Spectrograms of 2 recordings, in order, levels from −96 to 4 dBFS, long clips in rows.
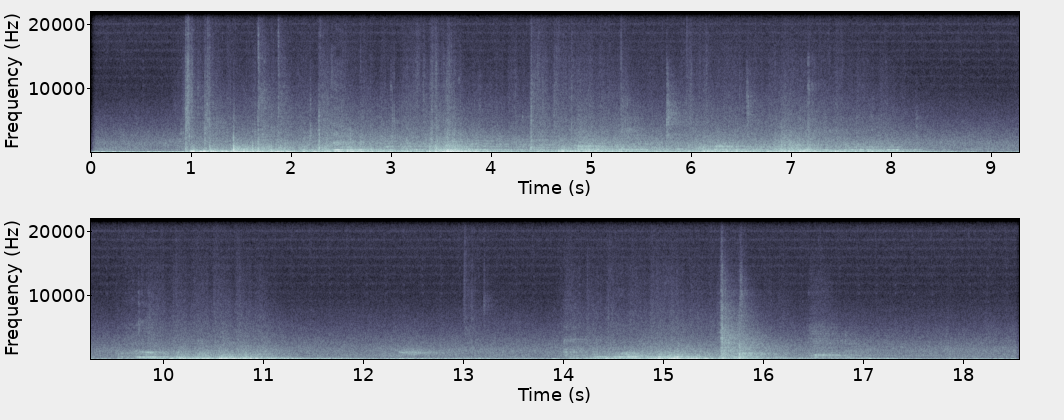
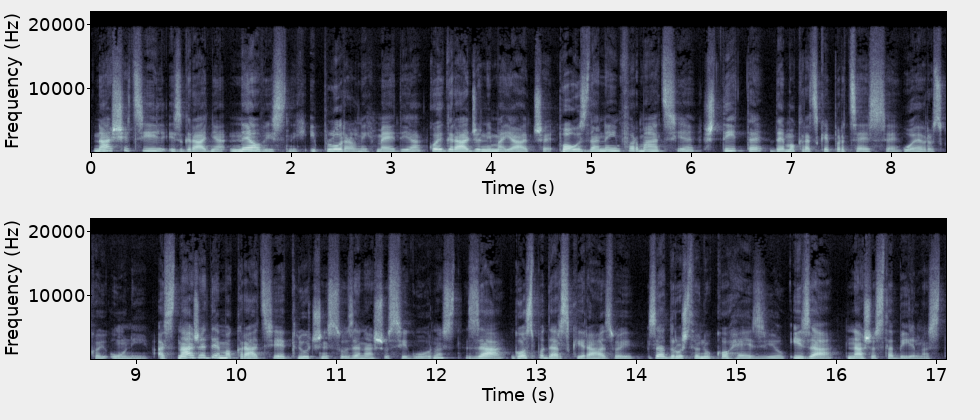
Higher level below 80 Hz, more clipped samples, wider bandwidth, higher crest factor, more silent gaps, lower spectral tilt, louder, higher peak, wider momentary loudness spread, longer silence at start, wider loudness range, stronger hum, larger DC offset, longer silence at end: first, -24 dBFS vs -58 dBFS; neither; about the same, over 20 kHz vs over 20 kHz; about the same, 18 dB vs 22 dB; neither; first, -7 dB/octave vs -2.5 dB/octave; first, -20 LUFS vs -23 LUFS; about the same, 0 dBFS vs -2 dBFS; first, 17 LU vs 10 LU; about the same, 0 s vs 0 s; first, 9 LU vs 3 LU; neither; neither; about the same, 0 s vs 0.05 s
